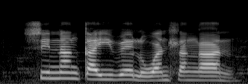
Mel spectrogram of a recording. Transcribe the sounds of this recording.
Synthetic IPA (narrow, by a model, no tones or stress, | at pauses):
ʂinaŋkajiβɛlɔwanɬaŋɡaːnɔ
